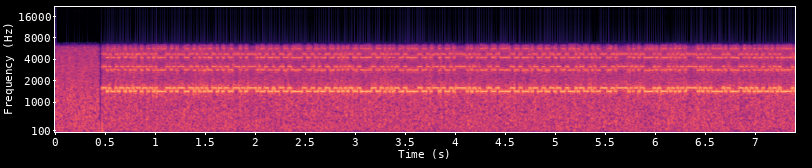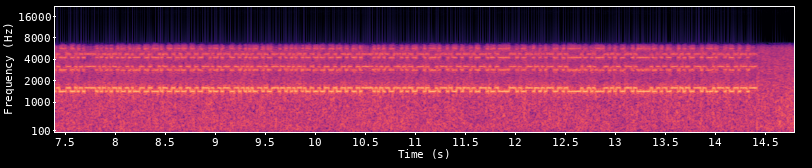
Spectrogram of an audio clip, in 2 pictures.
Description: Two-tone teleprinter signal, about 170 Hz shift.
